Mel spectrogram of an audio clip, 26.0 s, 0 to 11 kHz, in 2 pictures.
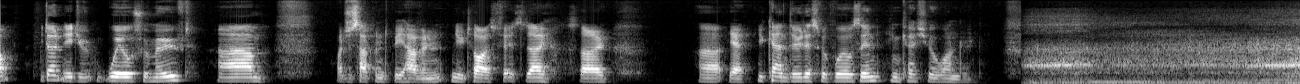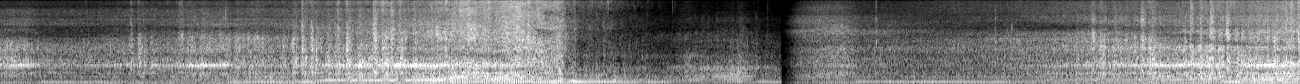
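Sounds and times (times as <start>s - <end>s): motorcycle engine running: 10.2s - 19.9s, 20.6s - 26.0s.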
